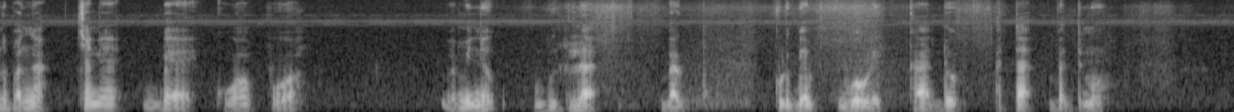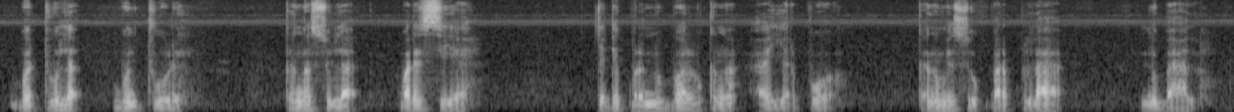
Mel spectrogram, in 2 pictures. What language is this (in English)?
Southern Dagaare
